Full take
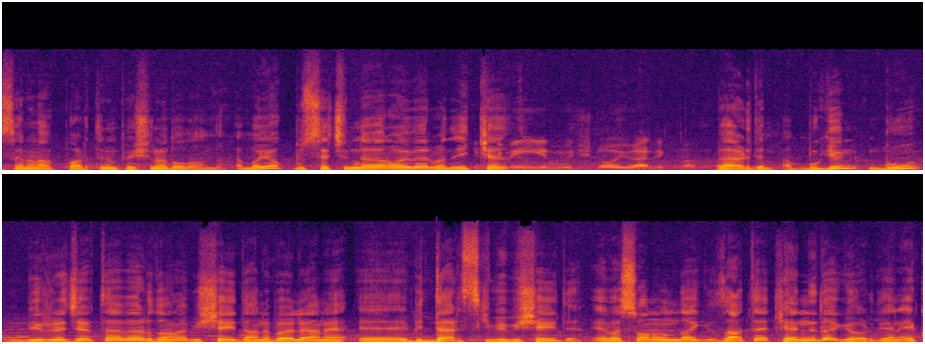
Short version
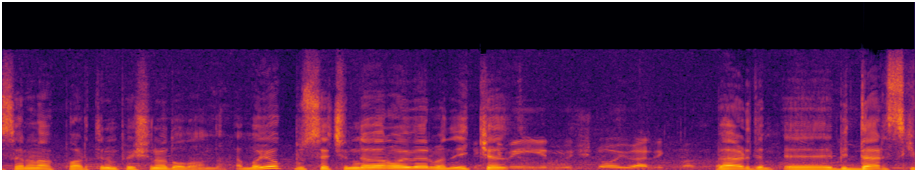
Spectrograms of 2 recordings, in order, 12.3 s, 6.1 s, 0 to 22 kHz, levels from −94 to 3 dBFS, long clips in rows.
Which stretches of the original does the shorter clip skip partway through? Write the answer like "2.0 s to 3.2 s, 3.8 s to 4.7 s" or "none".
5.2 s to 8.5 s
